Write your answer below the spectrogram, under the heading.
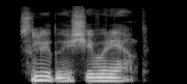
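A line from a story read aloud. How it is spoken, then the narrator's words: Through gritted teeth. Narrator (Russian): процедил Ронан сквозь зубы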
